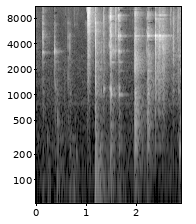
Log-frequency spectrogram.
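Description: Glasses clinking together in a toast with beer and soft drinks, a series of sharp clinks with bright ringing tones, some overlapping, with a couple of softer taps before them and no voices.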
